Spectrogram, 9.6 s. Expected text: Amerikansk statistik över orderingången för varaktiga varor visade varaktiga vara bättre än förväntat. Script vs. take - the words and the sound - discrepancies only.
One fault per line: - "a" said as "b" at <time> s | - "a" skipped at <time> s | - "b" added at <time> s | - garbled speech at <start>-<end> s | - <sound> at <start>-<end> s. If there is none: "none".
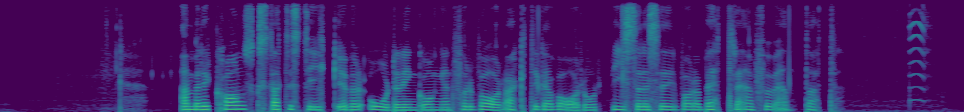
- "varaktiga" said as "sig" at 6.5 s
- squeak at 9.1-9.3 s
